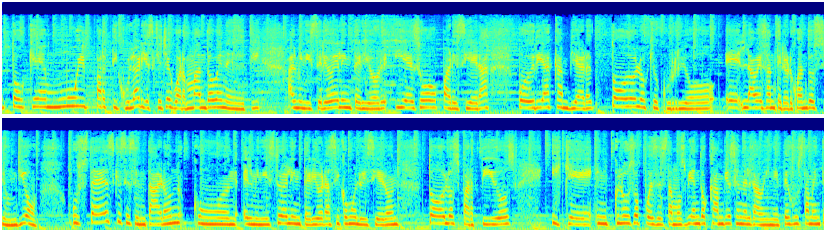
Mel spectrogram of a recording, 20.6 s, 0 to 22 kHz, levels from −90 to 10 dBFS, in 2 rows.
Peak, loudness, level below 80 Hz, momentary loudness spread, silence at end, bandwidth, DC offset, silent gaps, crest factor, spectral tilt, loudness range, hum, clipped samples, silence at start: -4 dBFS; -17 LUFS; -38 dBFS; 4 LU; 0 s; 14 kHz; under 0.1%; none; 12 dB; -4 dB/octave; 2 LU; none; under 0.1%; 0 s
